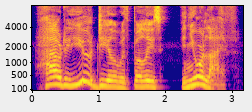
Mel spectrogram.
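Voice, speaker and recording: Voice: mid-range voice, lively intonation, slow pace, mellow. A lesson presenter reading scripted discussion questions aloud.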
